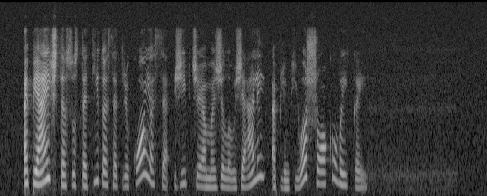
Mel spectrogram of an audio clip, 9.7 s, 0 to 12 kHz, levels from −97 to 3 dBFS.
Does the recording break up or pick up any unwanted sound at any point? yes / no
no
